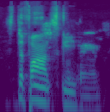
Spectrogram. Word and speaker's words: Stefanski: Sorry, Stefanski.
